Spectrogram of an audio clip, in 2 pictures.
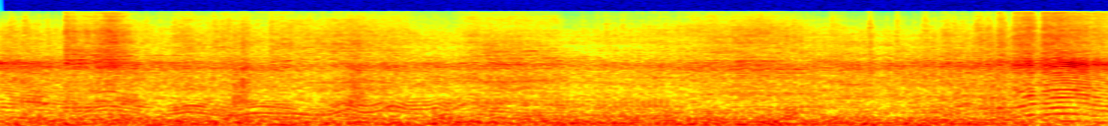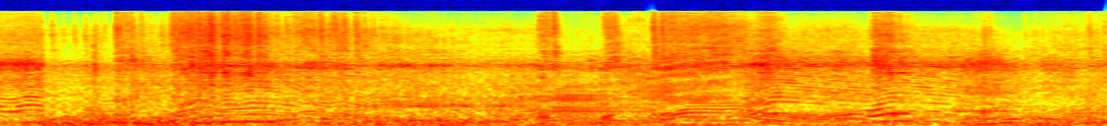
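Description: A dirt bike engine revs up and down sharply close by.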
